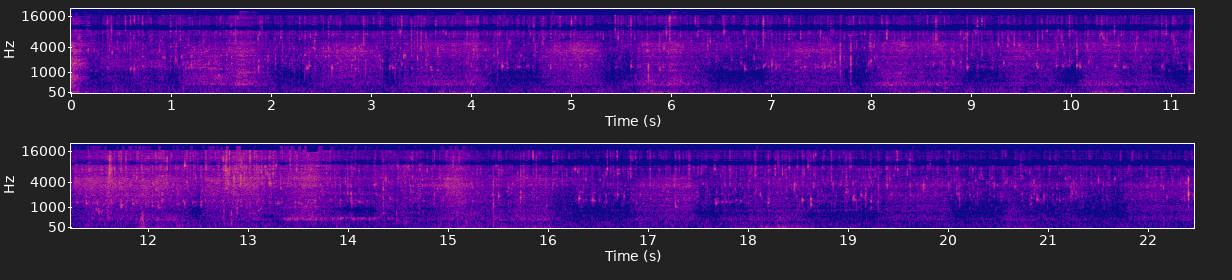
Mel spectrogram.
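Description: Water from a stream trickles into a bag being filled by scooping, a faint, soft burbling that runs continuously in the open air, quiet and distant-sounding with no speech.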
